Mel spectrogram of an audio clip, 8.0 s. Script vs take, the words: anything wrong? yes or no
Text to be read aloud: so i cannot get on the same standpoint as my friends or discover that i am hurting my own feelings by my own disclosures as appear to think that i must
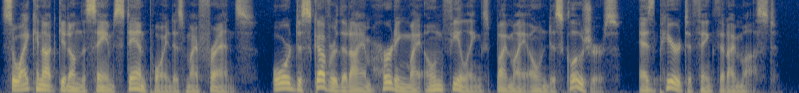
no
